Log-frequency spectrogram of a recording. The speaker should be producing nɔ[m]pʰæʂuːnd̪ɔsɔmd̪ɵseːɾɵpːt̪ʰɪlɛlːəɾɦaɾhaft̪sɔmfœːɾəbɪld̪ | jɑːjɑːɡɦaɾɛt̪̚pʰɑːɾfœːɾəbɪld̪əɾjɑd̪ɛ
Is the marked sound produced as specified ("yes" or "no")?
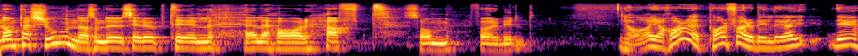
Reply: no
